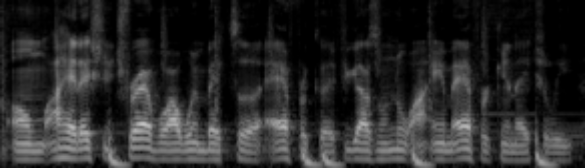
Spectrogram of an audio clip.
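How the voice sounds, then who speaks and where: Energetic slangy young man from Congo. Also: lowish voice, rapid-fire, soft background music. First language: French. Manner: energetic, slangy, addresses viewers directly. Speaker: YouTuber. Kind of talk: casual motivational vlog talk.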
